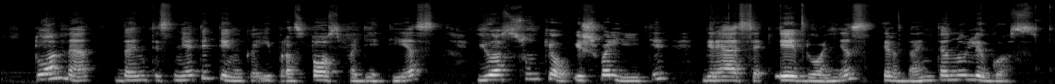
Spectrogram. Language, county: Lithuanian, Klaipėda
